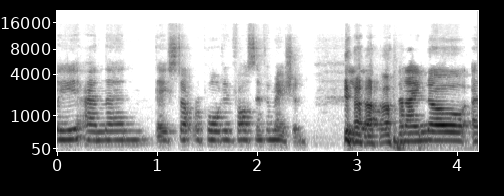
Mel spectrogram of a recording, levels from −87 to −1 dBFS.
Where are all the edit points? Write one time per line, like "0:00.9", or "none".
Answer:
0:02.9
